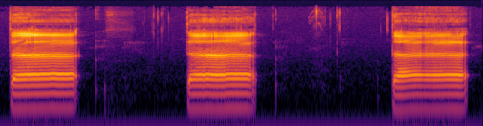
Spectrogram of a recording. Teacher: জিহ্বার আগা উপরে দুই দাঁতের গোড়ার সঙ্গে লাগবে তাহলে এর পূর্ণ উচ্চারণটা আসবে যেমন তা তা আমি বলেছি আপনার ঠোঁটটা কিছুটা চওড়া হবে দুই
